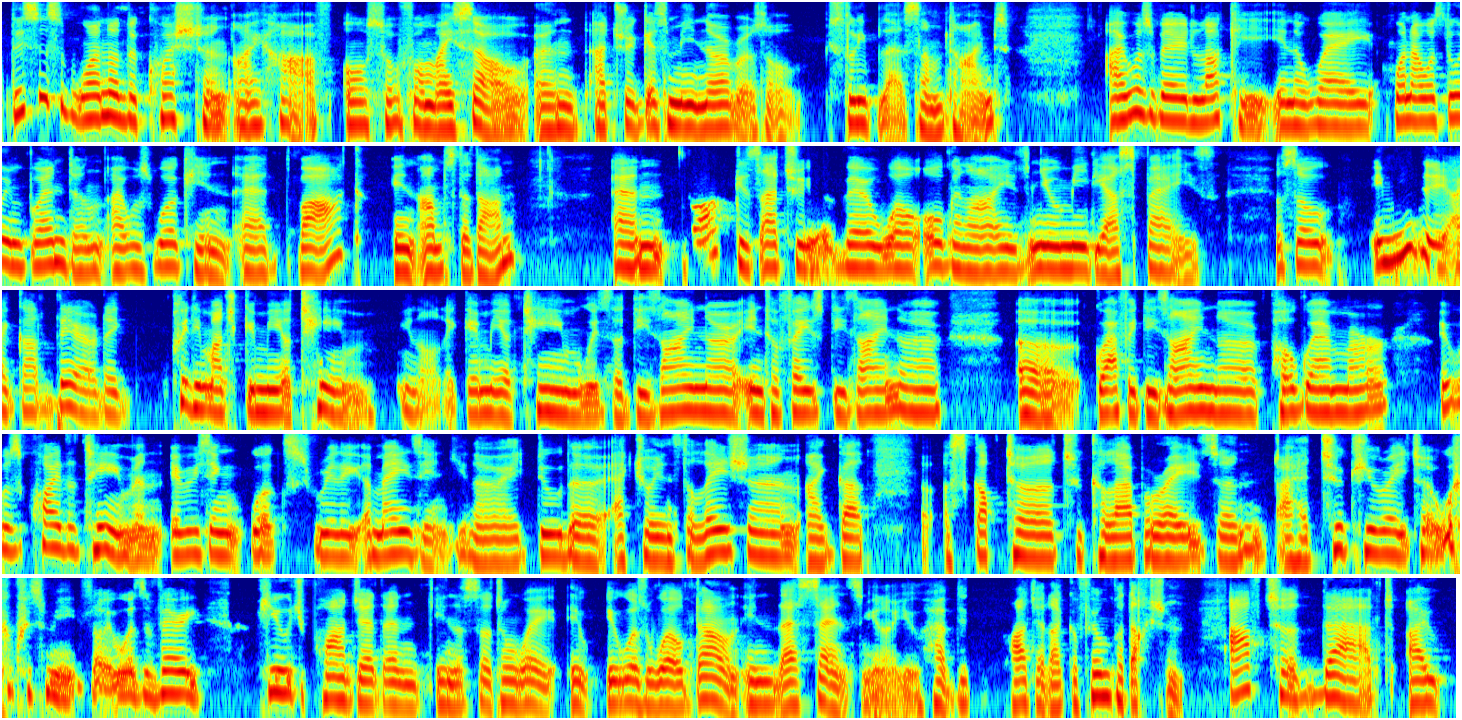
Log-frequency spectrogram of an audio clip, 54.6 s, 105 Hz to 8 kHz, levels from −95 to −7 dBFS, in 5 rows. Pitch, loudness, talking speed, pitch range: 185 Hz, -21 LUFS, 155 wpm, 165-205 Hz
